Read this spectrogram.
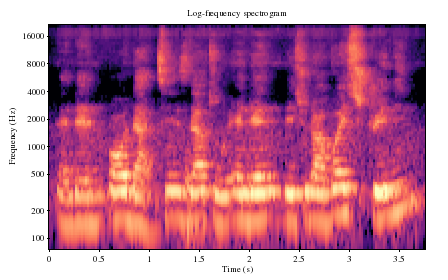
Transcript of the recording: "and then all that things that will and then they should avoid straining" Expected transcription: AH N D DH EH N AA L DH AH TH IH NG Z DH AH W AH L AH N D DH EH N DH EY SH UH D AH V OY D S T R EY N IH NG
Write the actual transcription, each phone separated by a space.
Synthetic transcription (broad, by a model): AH N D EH N AA L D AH T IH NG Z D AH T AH AH N D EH N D EY SH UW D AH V OY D S T R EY N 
